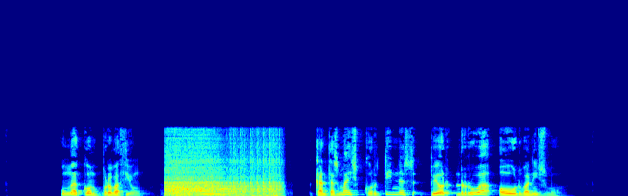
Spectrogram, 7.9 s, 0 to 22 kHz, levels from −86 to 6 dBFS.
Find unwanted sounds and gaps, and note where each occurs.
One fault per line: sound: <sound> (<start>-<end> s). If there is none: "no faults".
sound: squeak (2.1-3.6 s)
